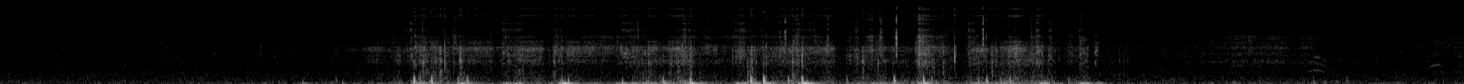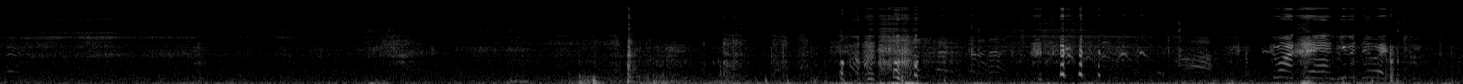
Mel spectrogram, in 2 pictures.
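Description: Skis scraping and chattering over packed snow, picked up by a ski-mounted action camera, starting about four seconds in as the skier sets off, with rumbling gusts on the microphone. The scraping is loudest in the first stretch, eases off while gliding, and comes back in a second run later; a short voice is heard near the end.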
